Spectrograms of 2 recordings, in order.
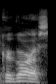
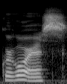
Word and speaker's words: Gregoris: thanks for coming in gregorus that's how you pronounce it yeah like Dolores right gregorus gregorus right yeah um tell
